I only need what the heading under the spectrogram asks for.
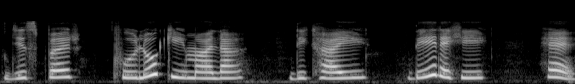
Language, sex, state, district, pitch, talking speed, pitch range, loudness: Hindi, female, Himachal Pradesh, Shimla, 305 Hz, 95 wpm, 290-330 Hz, -15 LUFS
